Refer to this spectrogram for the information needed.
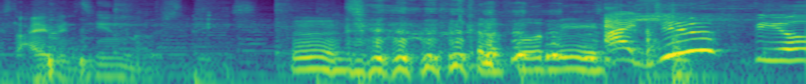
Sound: laughs

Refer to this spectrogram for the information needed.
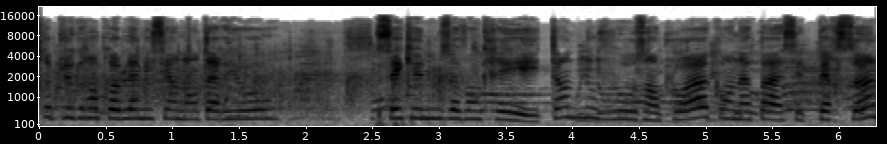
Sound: applause

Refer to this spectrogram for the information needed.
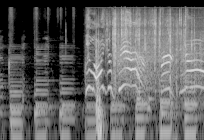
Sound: cracking noises

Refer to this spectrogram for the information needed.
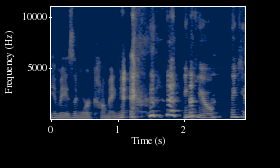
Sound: laughing

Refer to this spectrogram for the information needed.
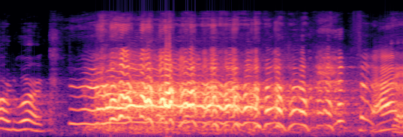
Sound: laughing

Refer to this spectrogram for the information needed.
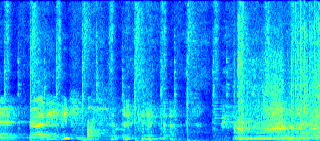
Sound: whispers; loud blending

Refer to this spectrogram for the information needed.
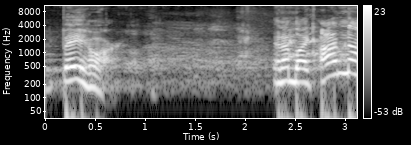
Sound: audience moans

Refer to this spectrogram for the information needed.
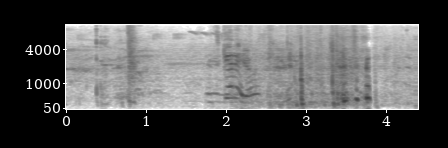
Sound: laughter

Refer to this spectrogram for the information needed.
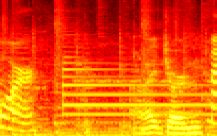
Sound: clock chiming

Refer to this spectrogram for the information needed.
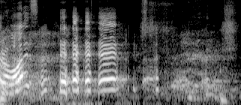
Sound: susan laughs

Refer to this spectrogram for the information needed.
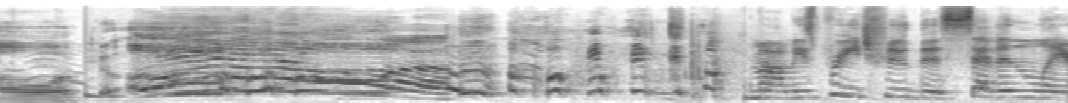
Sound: laughs

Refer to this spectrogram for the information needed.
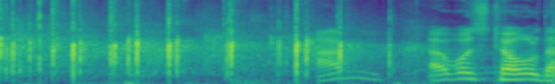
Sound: applause

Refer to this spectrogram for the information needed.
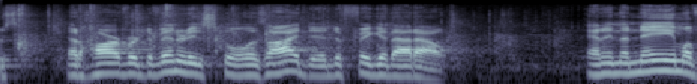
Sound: applause

